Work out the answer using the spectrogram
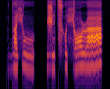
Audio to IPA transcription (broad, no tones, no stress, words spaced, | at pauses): d̪açu | ʒit͡sʰʊçɔ ɹa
